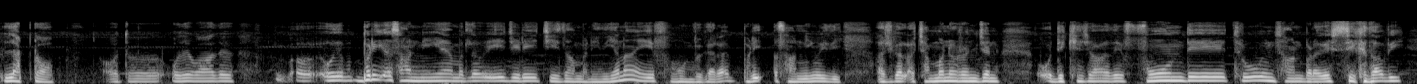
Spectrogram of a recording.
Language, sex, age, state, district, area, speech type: Dogri, male, 18-30, Jammu and Kashmir, Udhampur, rural, spontaneous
